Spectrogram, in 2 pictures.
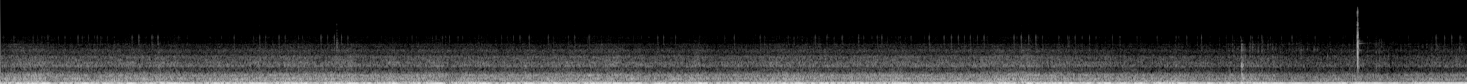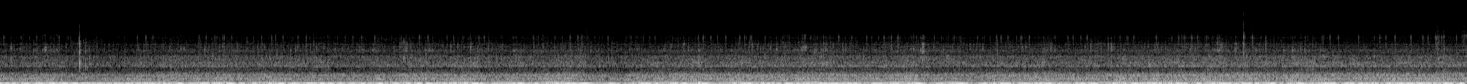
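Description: Steady low rumble of wind buffeting and road noise picked up by a camera on a moving bicycle, with one sharp click about halfway through.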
